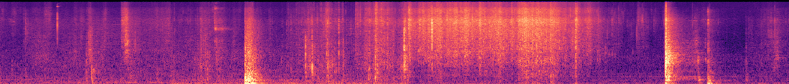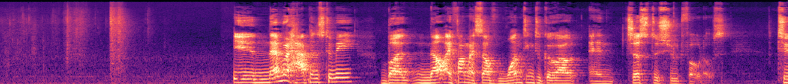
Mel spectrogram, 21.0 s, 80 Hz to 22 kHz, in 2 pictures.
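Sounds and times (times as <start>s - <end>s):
handling noises: 0.0s - 13.6s.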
